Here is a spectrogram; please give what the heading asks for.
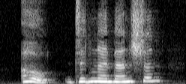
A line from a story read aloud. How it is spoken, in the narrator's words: S gasped, feeling as if her head wanted to separate from her shoulders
